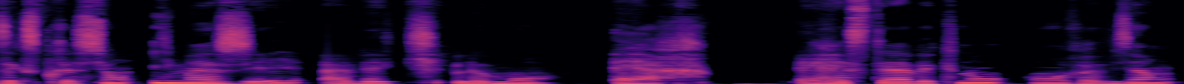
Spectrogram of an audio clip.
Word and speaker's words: air: Euh juste quand vous prononcez, faites attention à bien prononcer R. Et quand vous utilisez la première expression avoir l'air, le mot R va en fait se prononcer ensemble avec l'article l'air, avoir l'air.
